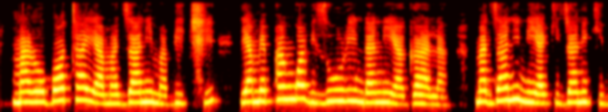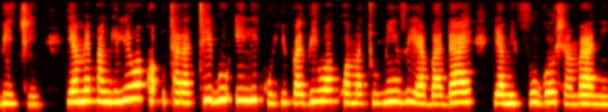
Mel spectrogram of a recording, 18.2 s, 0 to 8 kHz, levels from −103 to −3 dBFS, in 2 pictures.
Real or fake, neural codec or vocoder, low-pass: real; none; 7.2 kHz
